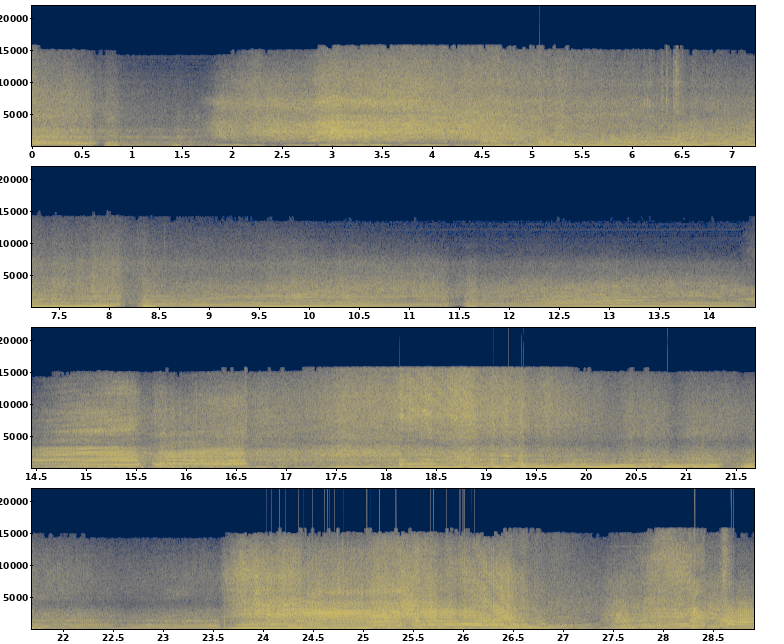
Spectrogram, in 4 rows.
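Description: Honda Civic Type R EP3 race car's four-cylinder engine revving hard under full acceleration. The pitch climbs steadily and drops sharply at each gear change, over several passes of the car.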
